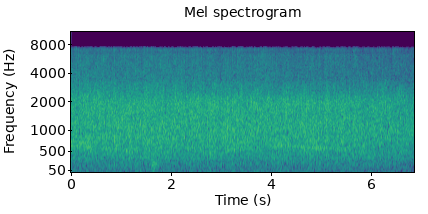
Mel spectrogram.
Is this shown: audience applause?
yes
